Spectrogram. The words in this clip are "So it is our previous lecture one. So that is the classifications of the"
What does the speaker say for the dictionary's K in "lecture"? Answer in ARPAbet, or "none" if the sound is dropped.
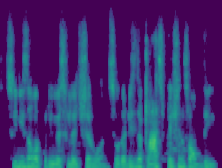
none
